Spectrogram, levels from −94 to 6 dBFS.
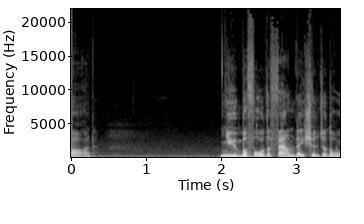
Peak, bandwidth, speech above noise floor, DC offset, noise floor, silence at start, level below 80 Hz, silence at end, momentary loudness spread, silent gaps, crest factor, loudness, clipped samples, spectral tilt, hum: -2 dBFS; 17 kHz; 32 dB; under 0.1%; -50 dBFS; 0 s; -40 dBFS; 0 s; 11 LU; none; 20 dB; -19 LUFS; under 0.1%; -6.5 dB/octave; none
